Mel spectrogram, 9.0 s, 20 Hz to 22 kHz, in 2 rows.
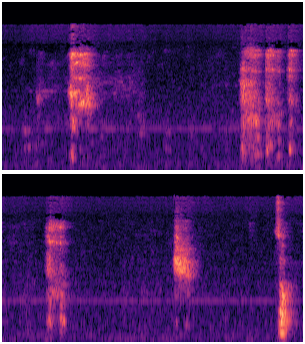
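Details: Cough samples from a COVID-19 cough detection project: several separate cough bursts in sequence, first a dry cough, second a COVID-19-related cough, third a wet cough, hard to tell apart by ear.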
